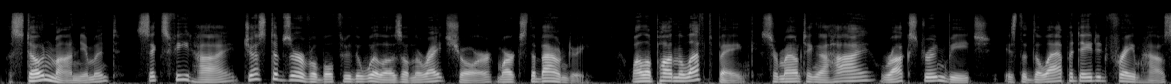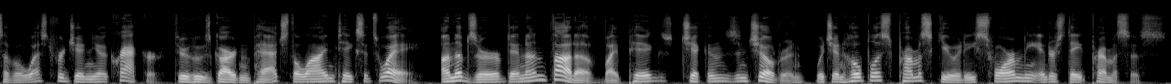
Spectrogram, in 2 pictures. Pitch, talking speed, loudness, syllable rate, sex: 125 Hz, 165 wpm, -21 LUFS, 4.9 syllables/s, male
